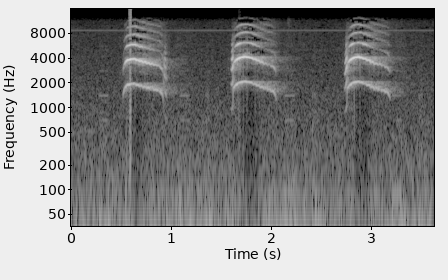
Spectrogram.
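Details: A male North Island brown kiwi calls at night within 500 m of Russell Wharf, New Zealand, recorded by trail camera: three shrill, slightly falling whistles about one per second over a faint steady high hiss.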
